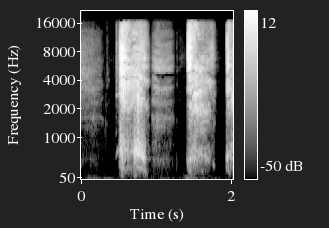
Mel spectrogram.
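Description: Three harsh, forceful coughs come in quick succession, close and fairly loud, with short breathy pauses between them and no talking.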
